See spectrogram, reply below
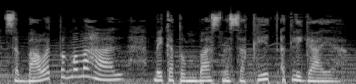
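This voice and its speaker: A woman radio host reading listener stories and messages in an expressive, sentimental way. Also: lowish voice, moderate pace. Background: music bed.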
